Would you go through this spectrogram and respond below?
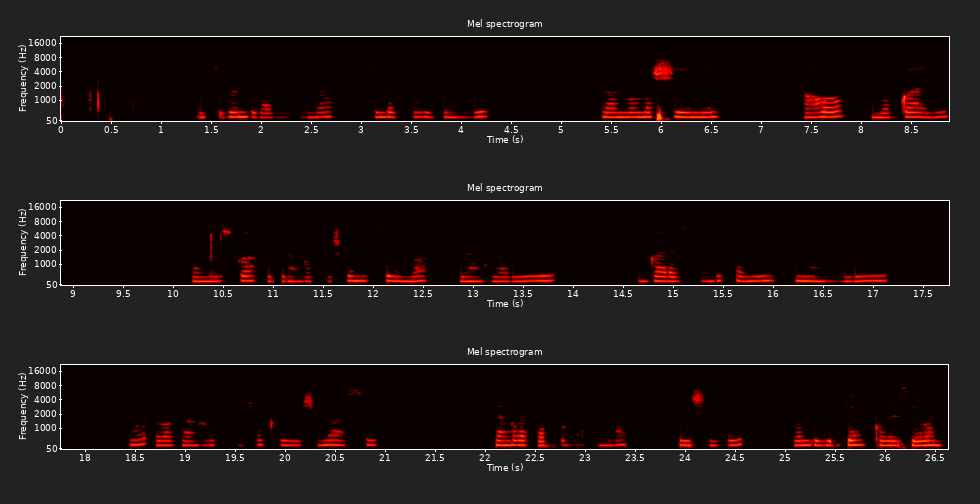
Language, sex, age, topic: Kinyarwanda, female, 18-24, health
